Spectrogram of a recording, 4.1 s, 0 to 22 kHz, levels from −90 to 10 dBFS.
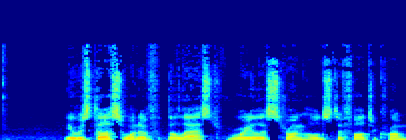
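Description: From 0.0 to 2.57 s the speech plays as an adaptive stream starting at a low bitrate: treble is thin and smeared, consistent with roughly 32 kbit/s Opus, then jumps cleanly to fuller quality, fitting 64 kbit/s. A spectrogram shows the upper band widening abruptly, with no waveform gap.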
